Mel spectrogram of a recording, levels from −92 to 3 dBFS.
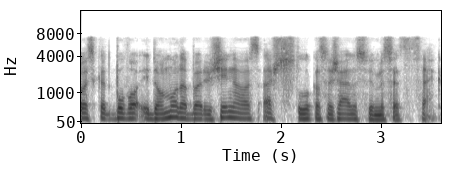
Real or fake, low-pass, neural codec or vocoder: fake; 7.2 kHz; codec, 16 kHz, 1.1 kbps, Voila-Tokenizer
